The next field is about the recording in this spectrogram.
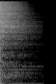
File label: studio pedal hi hat single hit f sharp key, Royality free high-hat tuned to the F# note; hat samples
